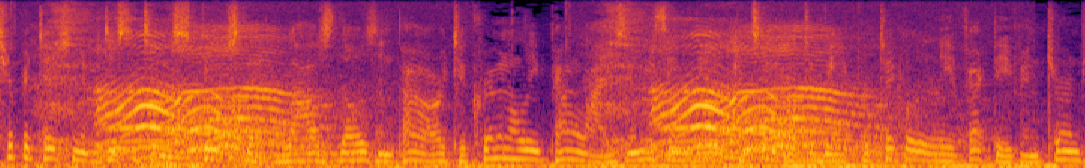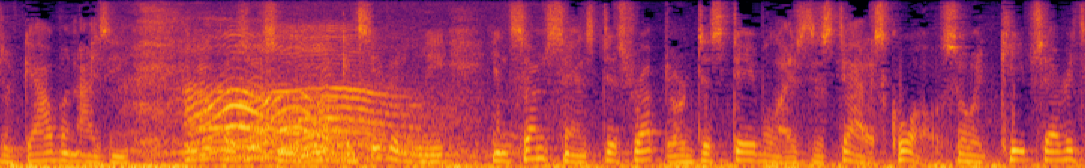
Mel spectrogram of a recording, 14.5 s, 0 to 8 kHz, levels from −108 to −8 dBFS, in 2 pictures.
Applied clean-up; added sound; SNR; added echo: none; Gasp; 0 dB; none.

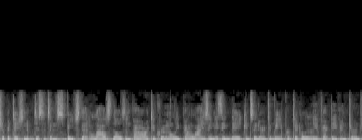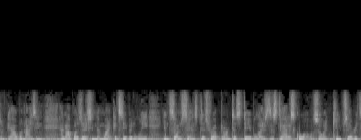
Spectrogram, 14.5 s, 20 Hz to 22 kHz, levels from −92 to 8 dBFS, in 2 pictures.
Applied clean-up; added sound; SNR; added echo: none; none; none; none.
